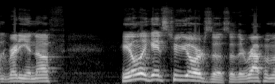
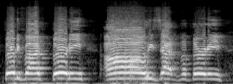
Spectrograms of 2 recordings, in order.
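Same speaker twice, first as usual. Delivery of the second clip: fast breathless return call, much higher and louder; live play-by-play; 11 semitones higher, 8 dB louder than usual. Real, not acted. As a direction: build the call as he breaks free. Calls punt return live.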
